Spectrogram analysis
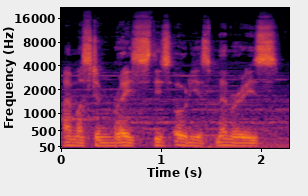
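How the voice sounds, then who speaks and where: Low, grave immortal lord, as a man reads him. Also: flat delivery, pushed and bright. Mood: grave, resolute. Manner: formal, solemn, measured declarations. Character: stern, commanding immortal ancient man, grave and absolute. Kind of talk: dramatic reading of fantasy game dialogue. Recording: music under the voice.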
